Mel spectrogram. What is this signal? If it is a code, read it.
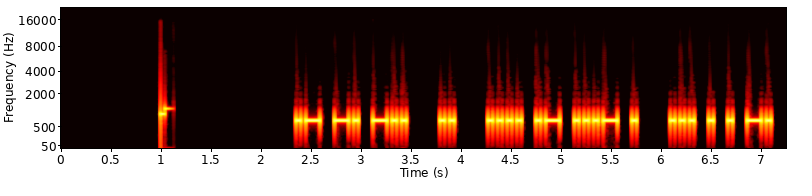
Morse code, heard as a keyed tone, about 25 wpm, 700 Hz. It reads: AND I HAVE SEEN
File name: practice / 25wpm / Sentences with 3-Word Phrases - 25wpm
